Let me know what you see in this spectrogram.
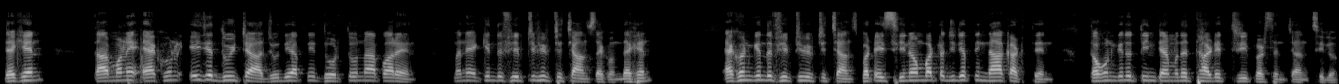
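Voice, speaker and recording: A man's voice: fairly high pitch, fast, fairly bright tone, no echo. Bangladeshi man teaching, repeating key words. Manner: explains step by step, repeats key words, asks rhetorical questions. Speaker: IELTS teacher. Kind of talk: online lesson explaining listening answers.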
